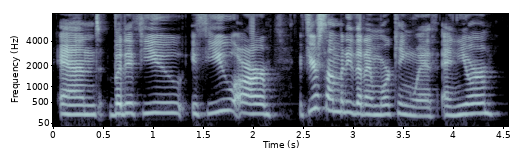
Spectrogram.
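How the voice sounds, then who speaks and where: A woman's voice: on the high side, normal speed. A woman hosting a solo podcast, talking casually and candidly in a conversational, emphatic way with some salty language. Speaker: podcast host.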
